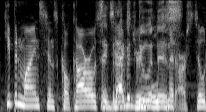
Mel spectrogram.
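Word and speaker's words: Calcharo: So here's the thing about Kolcharo. Apparently his name is actually pronounced Kalkaro.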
